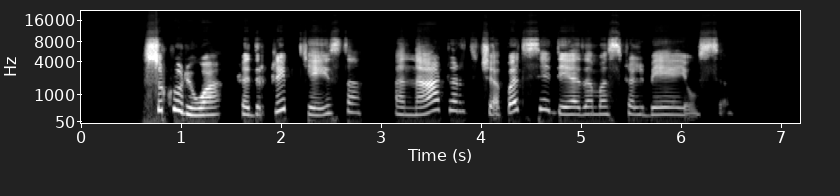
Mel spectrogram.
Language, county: Lithuanian, Kaunas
